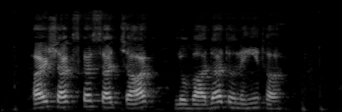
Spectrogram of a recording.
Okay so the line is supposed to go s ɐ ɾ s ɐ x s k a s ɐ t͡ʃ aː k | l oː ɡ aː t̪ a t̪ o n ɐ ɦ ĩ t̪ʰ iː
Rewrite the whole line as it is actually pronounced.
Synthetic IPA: h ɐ ɾ ʃ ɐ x s k a s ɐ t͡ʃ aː k | l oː b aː d̪ a t̪ o n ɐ ɦ ĩ t̪ʰ aː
